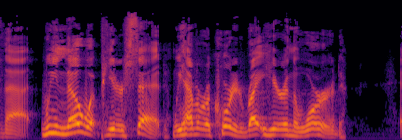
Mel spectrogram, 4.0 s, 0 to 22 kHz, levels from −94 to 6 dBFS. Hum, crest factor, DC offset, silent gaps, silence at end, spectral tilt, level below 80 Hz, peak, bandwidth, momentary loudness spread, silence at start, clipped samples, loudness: none; 18 dB; under 0.1%; none; 0.6 s; -4.5 dB/octave; -68 dBFS; -8 dBFS; 14 kHz; 7 LU; 0 s; under 0.1%; -24 LUFS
